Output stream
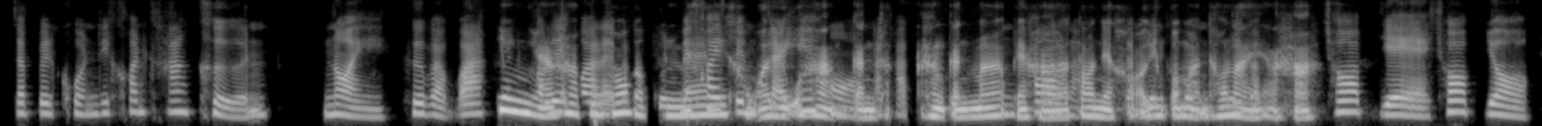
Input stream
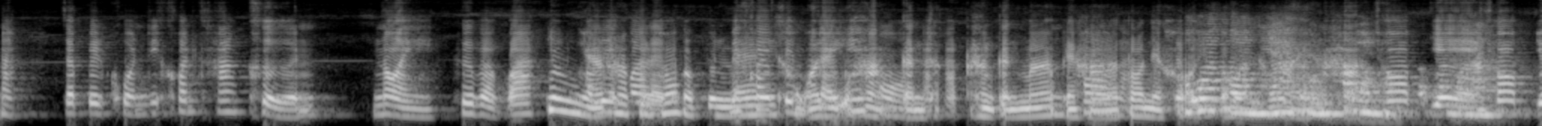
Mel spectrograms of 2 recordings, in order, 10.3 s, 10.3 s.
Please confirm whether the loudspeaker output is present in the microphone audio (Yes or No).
Yes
